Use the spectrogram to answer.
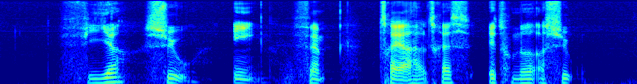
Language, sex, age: Danish, male, 20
